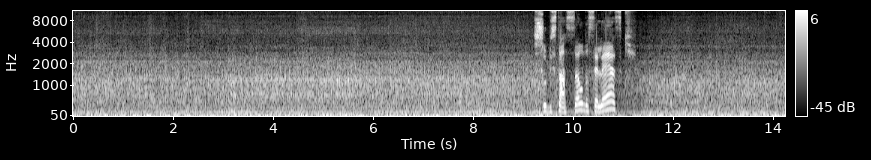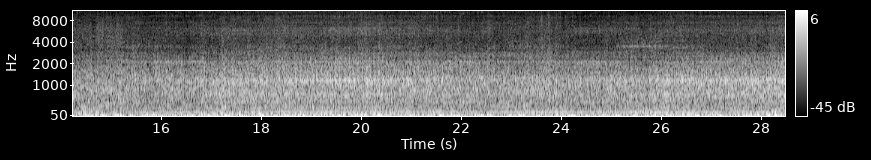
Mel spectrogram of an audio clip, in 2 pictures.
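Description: A single-cylinder four-stroke motorcycle engine hums while cruising.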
